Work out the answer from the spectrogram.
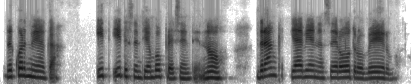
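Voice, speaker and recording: A woman's voice: mid-range voice, unhurried, dry recording, lo-fi sound. A woman teaching an English grammar class online in Peruvian Spanish, patiently checking understanding with frequent tag questions. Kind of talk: online class over video call. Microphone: computer mic on a video call.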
